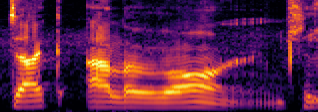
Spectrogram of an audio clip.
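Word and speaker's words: duck à l'orange: Now, last night you're up against Ali and Peter, and you had to cook the retro 70s classic duck a l'orange. Is that how you say it? Mm-hmm. – Yeah, that's it.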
